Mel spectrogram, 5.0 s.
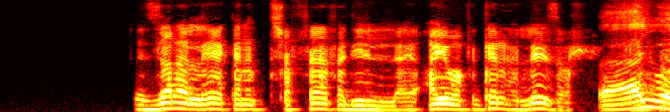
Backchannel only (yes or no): no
